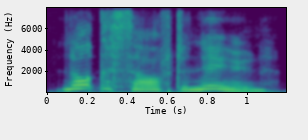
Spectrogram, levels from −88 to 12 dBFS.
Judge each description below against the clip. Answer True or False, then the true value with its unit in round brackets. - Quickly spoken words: False (150 wpm)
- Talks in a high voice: True (265 Hz)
